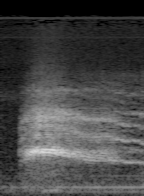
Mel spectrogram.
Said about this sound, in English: Oh, what's that? Oh, some night birds. Yes, that's all.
